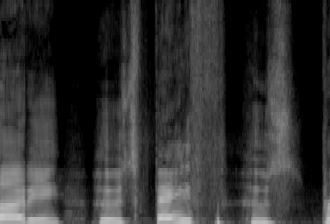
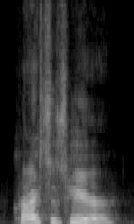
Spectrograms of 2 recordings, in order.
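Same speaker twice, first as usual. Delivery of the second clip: ordinary delivery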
